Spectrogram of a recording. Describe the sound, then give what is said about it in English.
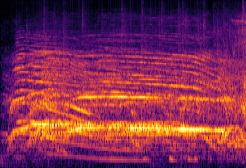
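A live stage-show audience cheers and whoops loudly for several seconds after a performer announces she is pregnant: a dense wash of many voices with high excited shouts rising above a steady roar of applause-like noise. “Oh, love people cheering the fact I've had unprotected sex.”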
